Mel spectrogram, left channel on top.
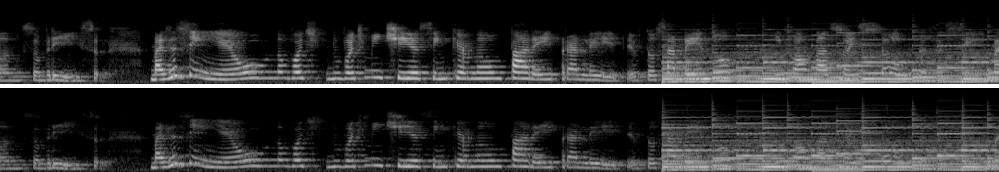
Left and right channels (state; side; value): quieter; right; 3.1 dB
